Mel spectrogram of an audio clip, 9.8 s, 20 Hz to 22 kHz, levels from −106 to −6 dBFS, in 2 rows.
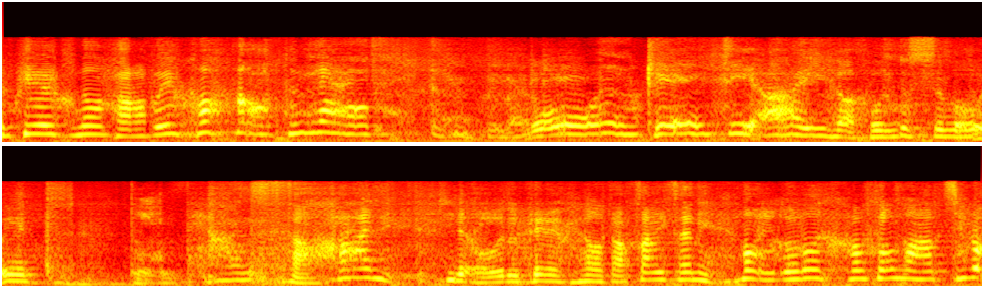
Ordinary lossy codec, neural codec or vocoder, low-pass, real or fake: none; codec, 16 kHz, 1 kbps, FunCodec, trained on LibriTTS, 50 frames a second; none; fake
